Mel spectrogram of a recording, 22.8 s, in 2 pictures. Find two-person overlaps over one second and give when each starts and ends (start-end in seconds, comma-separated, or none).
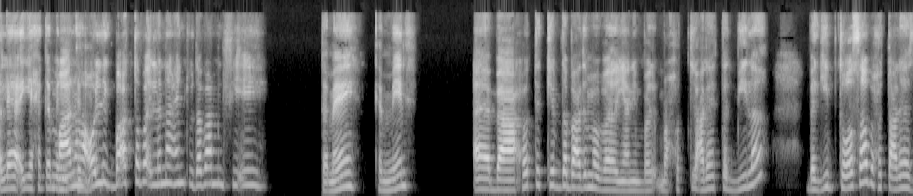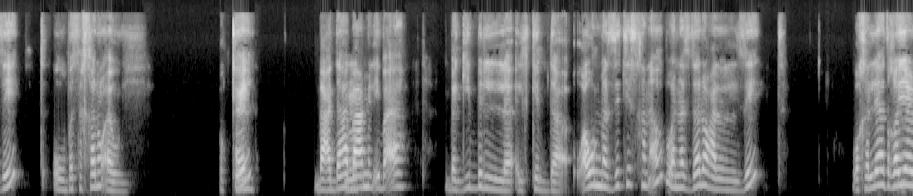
none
